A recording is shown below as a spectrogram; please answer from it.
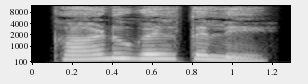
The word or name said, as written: ಕಡುಗಳ್ತಲೆ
